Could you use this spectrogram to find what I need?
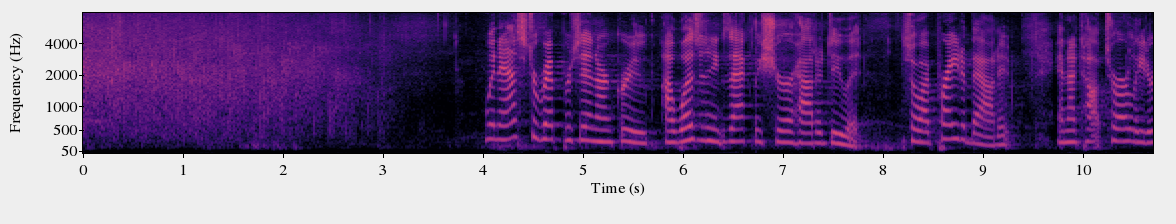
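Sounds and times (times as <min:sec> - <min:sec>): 
audience applause: 0:00.0 - 0:03.1
speech: 0:04.0 - 0:10.7.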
